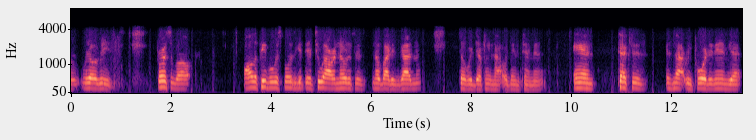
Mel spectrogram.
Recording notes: Conference Call - Friday, February 26, 2021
